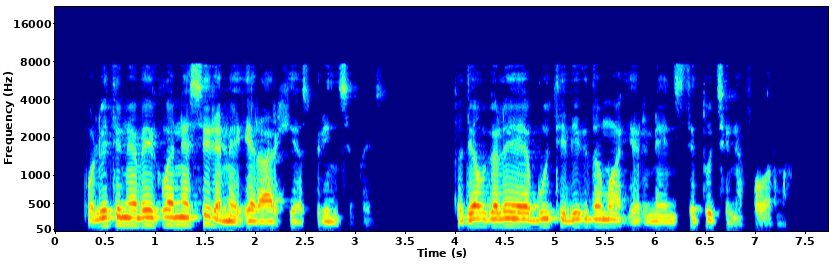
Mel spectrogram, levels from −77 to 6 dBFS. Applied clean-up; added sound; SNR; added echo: none; none; none; none.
